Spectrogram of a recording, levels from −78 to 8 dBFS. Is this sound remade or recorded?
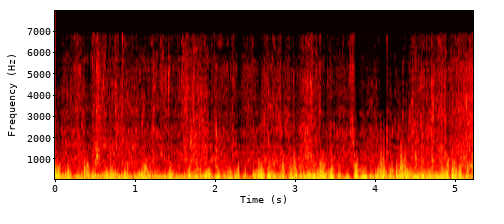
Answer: remade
